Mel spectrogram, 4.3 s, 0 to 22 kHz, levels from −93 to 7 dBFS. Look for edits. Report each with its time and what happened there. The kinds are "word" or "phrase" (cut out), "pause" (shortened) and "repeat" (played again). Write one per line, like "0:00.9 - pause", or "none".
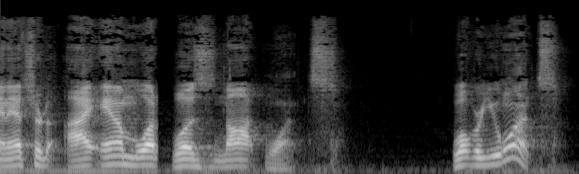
0:01.2 - word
